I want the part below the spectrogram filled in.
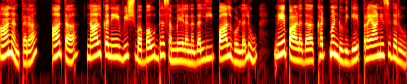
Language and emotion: Kannada, neutral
